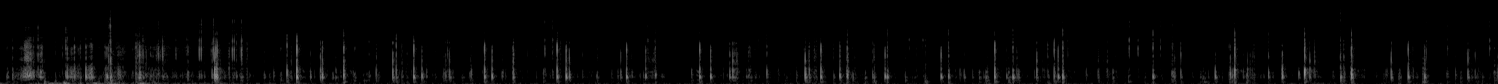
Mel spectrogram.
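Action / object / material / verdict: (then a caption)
scrape / leather camera case / leather / none. Hands with long red nails hold, rub and flex a hollow brown cowhide leather case with stitched seams and an embossed lens cover, fitted around a metal Argus C3 camera. The result is a quiet, dense run of short crinkling, creaking and crunching clicks, centered in the midrange with little low or high end.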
